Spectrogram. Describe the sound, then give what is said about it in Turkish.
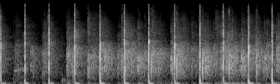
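A crowd claps together in a steady, quick rhythm, about four claps per second. The sharp, loud beats sit over a continuous wash of scattered applause, with no talking. “Hepimiz alkışlayalım mı?”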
